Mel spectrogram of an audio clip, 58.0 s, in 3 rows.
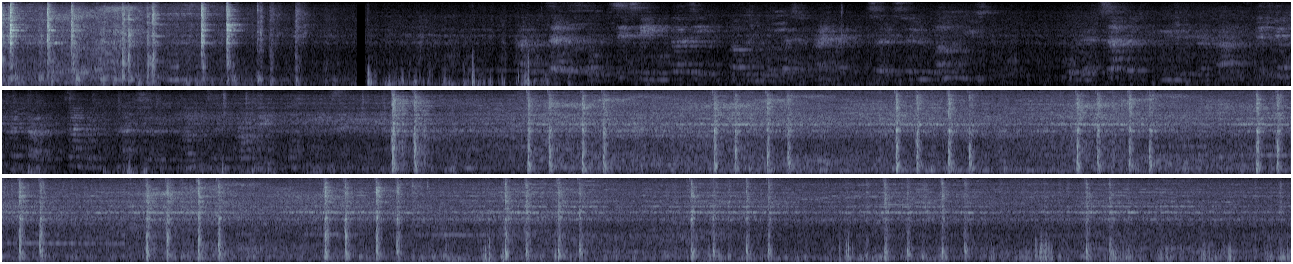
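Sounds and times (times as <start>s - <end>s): train rolling rumble: 0.0s - 8.2s, 20.9s - 58.0s.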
